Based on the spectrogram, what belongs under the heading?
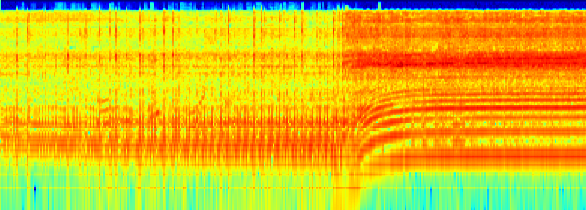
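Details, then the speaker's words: Warmed-up chainsaw at full throttle burbles and four-strokes from a rich high-speed mixture, then dips and climbs to a clean, steady high scream as the high-speed jet is leaned, after the low jet was set. "I leaned it out until it had no stroke, no force stroking at all. Just a clean high RPM."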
